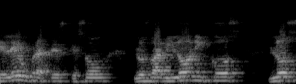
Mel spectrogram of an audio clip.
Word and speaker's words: Éufrates: trisis El Nilo eufrates éufrates creo sí es éufrates así se pronuncia éufrates practique por favor éufrates diga en voz alta éufrates así se pronuncia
